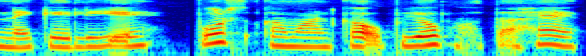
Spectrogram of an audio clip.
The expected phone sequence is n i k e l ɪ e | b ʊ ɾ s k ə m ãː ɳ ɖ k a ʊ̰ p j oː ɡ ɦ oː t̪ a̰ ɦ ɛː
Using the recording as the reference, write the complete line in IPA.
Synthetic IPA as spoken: n e k e l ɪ e | p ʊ ɾ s k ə m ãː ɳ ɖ k a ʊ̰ p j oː ɡ ɦ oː t̪ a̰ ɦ ɛː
